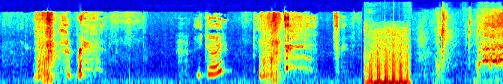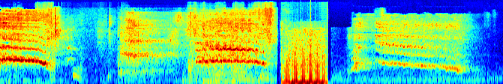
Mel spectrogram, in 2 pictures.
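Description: Several sharp, loud nasal bursts among short vocal sounds in a small room; dog sneezing.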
